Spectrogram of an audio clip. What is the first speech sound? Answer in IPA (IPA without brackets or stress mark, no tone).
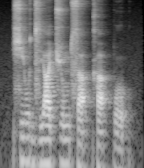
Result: ɕ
